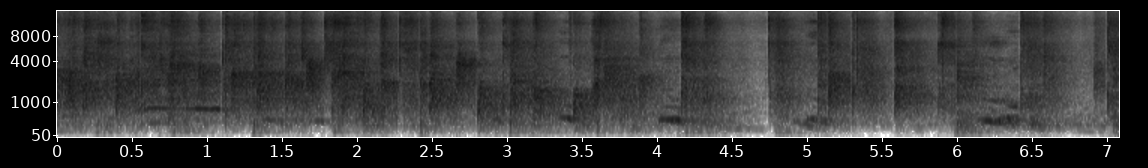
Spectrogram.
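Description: An audience at a young talent show in Mbuji-Mayi claps and cheers loudly for a performer coming up, dense continuous applause with brief dips, with voices mixed into the crowd noise.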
